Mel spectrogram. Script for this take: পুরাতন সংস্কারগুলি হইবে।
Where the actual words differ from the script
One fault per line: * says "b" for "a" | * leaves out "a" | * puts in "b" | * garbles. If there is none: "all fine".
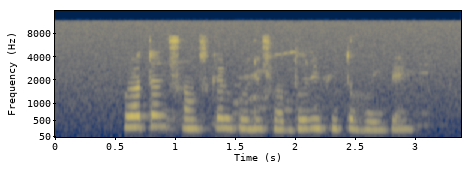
* puts in "সব দূরীভূত"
